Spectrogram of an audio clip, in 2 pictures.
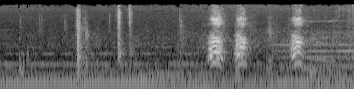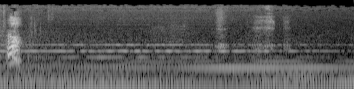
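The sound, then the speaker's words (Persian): A police officer's dog barks in a few short, sharp bursts, four or five yips spaced unevenly over a steady low engine-like hum, with no one speaking. “نه، ولی فکر کنم سگم جرمو بو کشیده.”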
